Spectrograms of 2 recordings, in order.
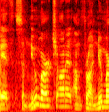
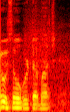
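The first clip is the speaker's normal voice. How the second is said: mock derisive laughter, quieter and faster; 3 semitones lower, 7 dB quieter than usual. A show host imitates dismissive forum commenters, mimicking laughing forum commenters. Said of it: "you'll have people like laughing and saying".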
